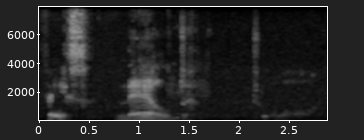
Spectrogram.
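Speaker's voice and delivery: "face... nailed... to a wall", slow with gaps; slow clarification. Real, not acted. Player repeats misheard words for another player, slow clarification. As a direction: repeat it slowly, word by word, to be understood. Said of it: "I don't know why I heard".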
